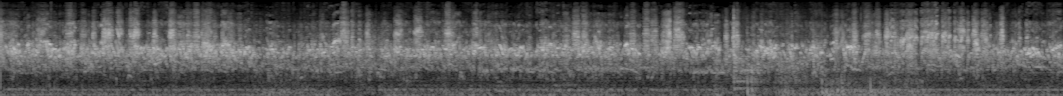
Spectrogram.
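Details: Crowd of Australian budgerigars in an aviary keeping up steady high chatter, overlapping squeaks and warbles throughout, with a low hum in the background.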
